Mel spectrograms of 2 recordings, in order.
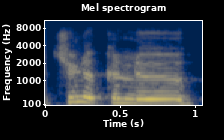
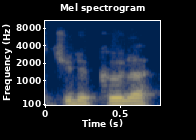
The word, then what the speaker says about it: Judaculla: not literally him and judicula or chunakulu or chunkaloo tulikula different names the Western uh pronunciation is judicula different towns of good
